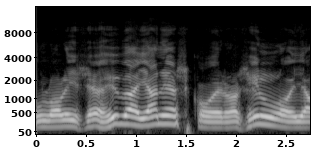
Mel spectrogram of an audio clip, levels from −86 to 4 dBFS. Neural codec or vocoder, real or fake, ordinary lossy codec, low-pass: none; real; none; 14.4 kHz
